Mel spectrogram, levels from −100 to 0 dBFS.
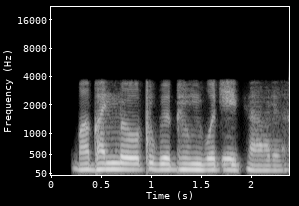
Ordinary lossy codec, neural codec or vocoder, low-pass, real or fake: none; codec, 16 kHz, 0.5 kbps, X-Codec, HuBERT features, trained on general audio; 3.6 kHz; fake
